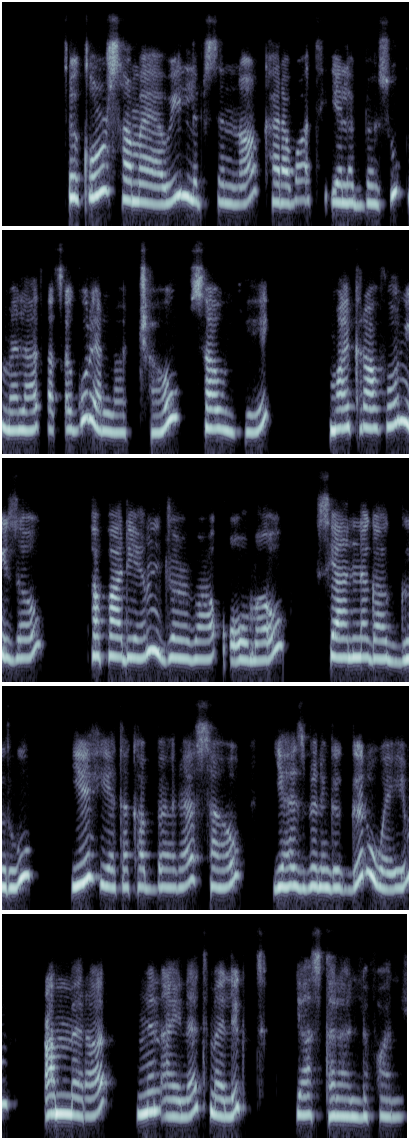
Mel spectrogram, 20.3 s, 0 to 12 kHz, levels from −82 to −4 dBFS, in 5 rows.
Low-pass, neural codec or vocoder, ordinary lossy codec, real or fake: 7.2 kHz; none; Opus, 16 kbps; real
